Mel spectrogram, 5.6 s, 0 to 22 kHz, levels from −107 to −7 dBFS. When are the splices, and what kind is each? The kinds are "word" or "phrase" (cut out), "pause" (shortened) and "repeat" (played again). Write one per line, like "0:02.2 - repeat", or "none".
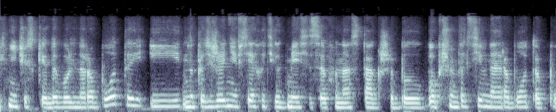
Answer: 0:02.9 - word
0:04.6 - word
